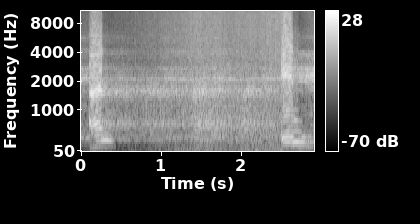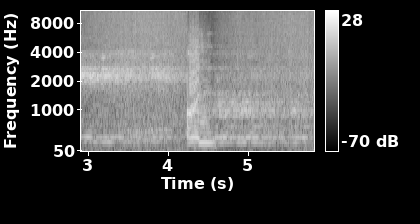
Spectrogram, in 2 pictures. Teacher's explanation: آنی تھوڑا سا غنہ، معمولی سی آواز، ناک میں لمحہ بھر کے لیے جو آواز جاتی ہے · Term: غنہ آنی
